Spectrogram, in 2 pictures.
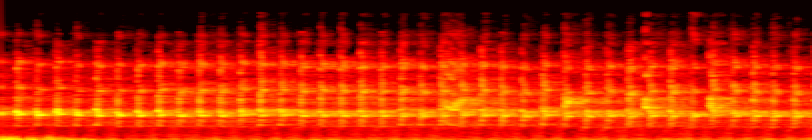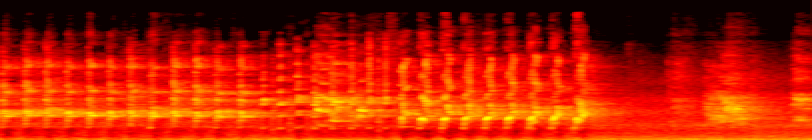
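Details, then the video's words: Lovebird delivering fast, pulsing chatter, roughly three notes per second stacked in a shrill buzzy stream, fading near the end; intended to make fellow lovebirds sing along. "DENGAR SESAAT SAJA, bikin lovebird yang lain ikut bunyi"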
